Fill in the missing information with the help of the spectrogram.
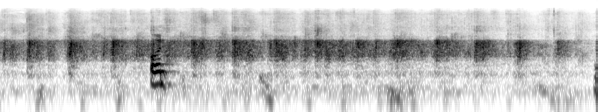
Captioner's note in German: Beifall CDU und SPD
